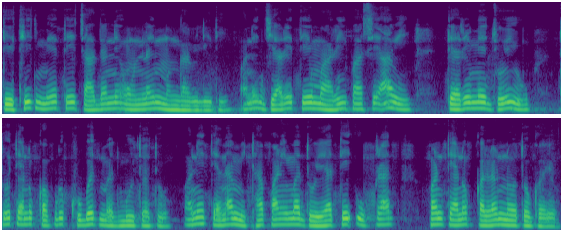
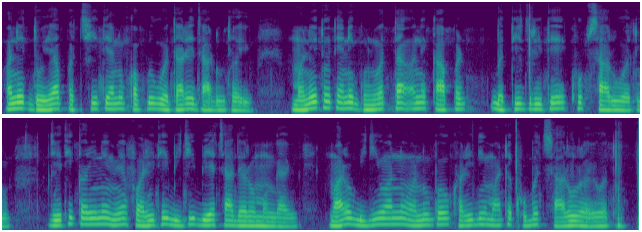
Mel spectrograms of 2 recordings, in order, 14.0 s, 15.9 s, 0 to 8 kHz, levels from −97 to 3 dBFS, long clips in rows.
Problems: constant background noise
